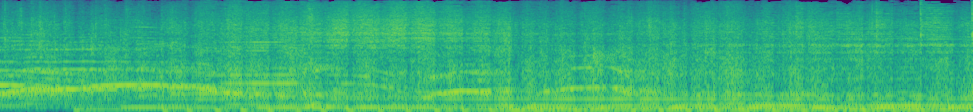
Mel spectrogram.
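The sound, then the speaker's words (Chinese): A crowd applauds and cheers loudly and steadily for about five seconds for the day's offering message, with rising and falling whoops and yells cutting through a dense wash of clapping. “我们今天的奉献信息很棒哎，给我们跟如一个掌声好吗？”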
